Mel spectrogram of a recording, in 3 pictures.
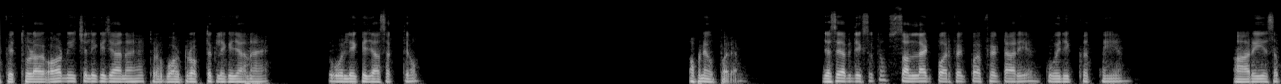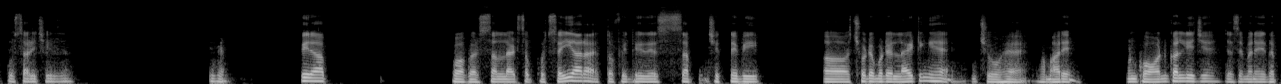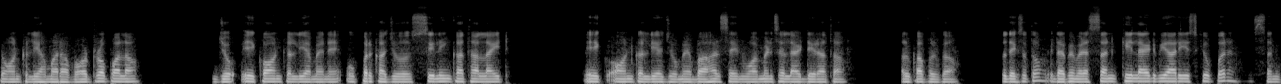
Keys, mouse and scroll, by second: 4.1 middle click, 5.4 middle click, 6.0 middle click, 21.8 click, 24.4 click, 28.0 click, 31.7 click, 34.9 click.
